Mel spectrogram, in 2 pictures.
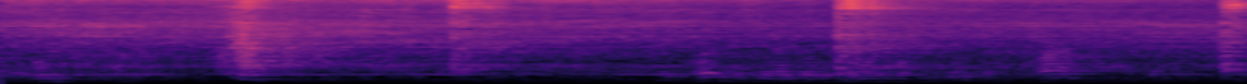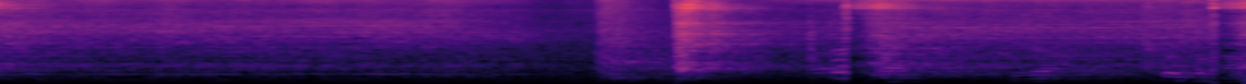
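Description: Small electric motor and propeller of a micro RC foam plane buzzing steadily in flight, with several sharp knocks at irregular intervals, the loudest about two-thirds of the way through.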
